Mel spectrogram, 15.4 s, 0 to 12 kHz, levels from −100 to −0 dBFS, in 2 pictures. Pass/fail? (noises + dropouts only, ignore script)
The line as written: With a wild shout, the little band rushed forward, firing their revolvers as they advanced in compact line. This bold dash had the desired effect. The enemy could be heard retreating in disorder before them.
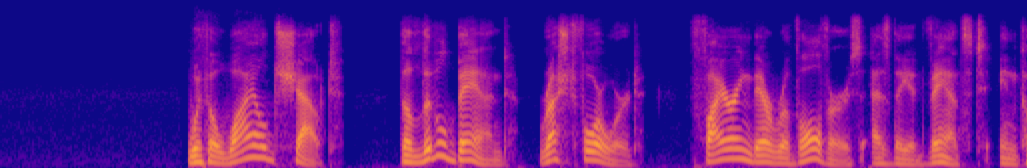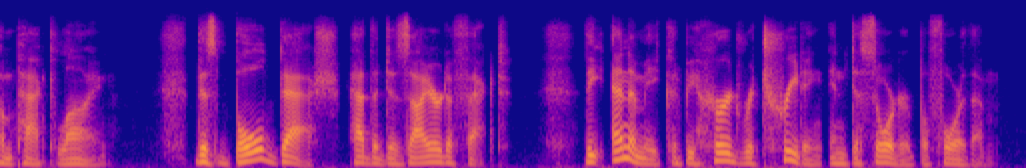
pass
